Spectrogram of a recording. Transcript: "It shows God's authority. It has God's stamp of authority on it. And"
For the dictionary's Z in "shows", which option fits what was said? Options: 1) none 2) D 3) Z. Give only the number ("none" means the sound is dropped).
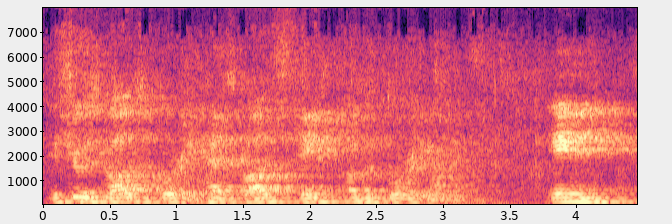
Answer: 3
